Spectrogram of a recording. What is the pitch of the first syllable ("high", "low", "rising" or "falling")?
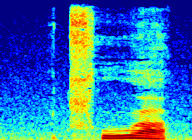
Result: falling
